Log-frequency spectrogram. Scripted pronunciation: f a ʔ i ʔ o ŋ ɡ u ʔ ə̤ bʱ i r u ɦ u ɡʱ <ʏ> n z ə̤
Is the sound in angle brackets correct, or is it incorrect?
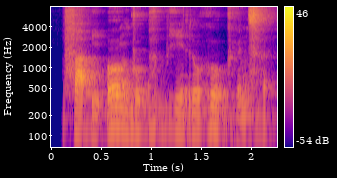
correct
